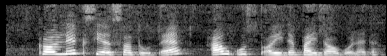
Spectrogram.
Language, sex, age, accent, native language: Uzbek, female, under 19, Toshkent shahri, Uzbek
